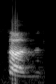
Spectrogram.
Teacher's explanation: we call it dentalization, where the tongue is making more contact with the teeth than we'd expect. So you can have that sort of lisp type sound.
